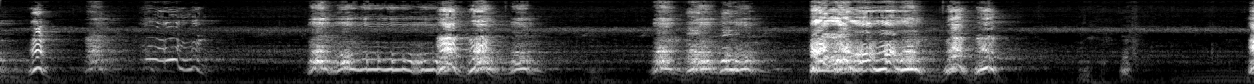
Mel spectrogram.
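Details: Near a rubber plantation, a dog barks in uneven bursts. Early short yips and a brief whining tone lead into rough, tonal barking runs of a second or more, with pauses between.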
